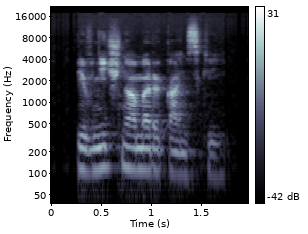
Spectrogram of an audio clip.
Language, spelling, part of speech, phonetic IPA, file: Ukrainian, північноамериканський, adjective, [pʲiu̯nʲit͡ʃnɔɐmereˈkanʲsʲkei̯], LL-Q8798 (ukr)-північноамериканський.wav
- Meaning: North American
